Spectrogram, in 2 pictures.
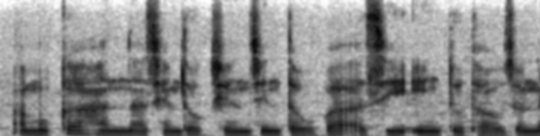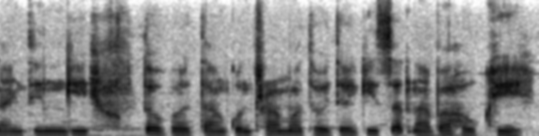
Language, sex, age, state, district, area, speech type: Manipuri, female, 45-60, Manipur, Churachandpur, rural, read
